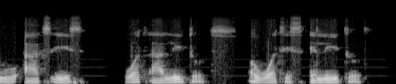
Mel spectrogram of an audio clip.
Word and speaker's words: litotes: In today's lesson, we will be looking at litotes. I've heard people pronounce it litotes, but I'm comfortable saying litotes.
